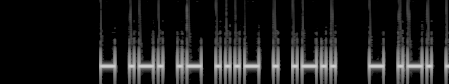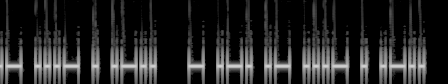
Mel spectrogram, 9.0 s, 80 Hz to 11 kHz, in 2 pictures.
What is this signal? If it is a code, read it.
Morse code, heard as a keyed tone, about 25 wpm, 700 Hz. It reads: TRAVEL TRAVEL TRAVEL
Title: Top 500 Words Repeated 25wpm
